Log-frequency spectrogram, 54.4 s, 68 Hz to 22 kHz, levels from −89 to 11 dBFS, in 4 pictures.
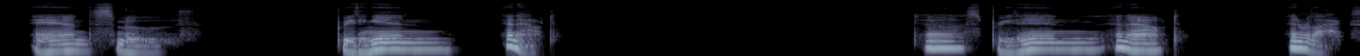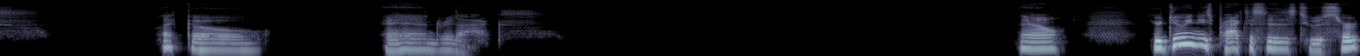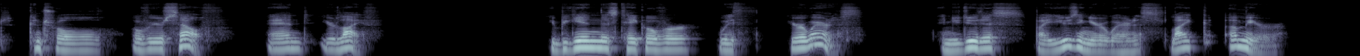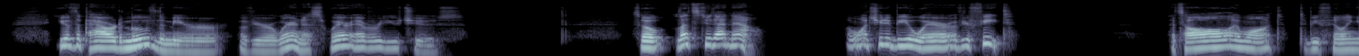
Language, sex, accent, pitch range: English, male, American, 130-165 Hz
